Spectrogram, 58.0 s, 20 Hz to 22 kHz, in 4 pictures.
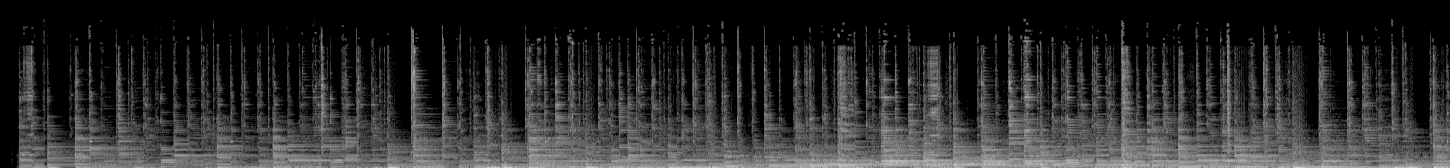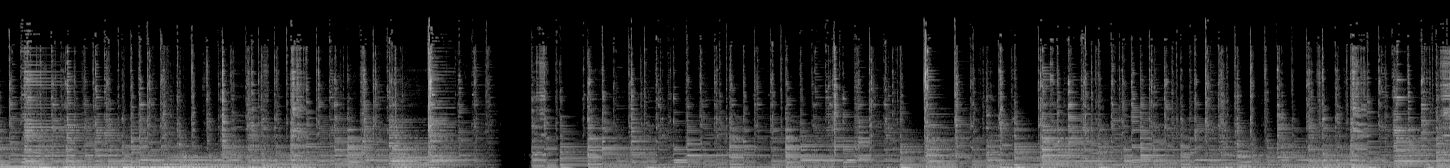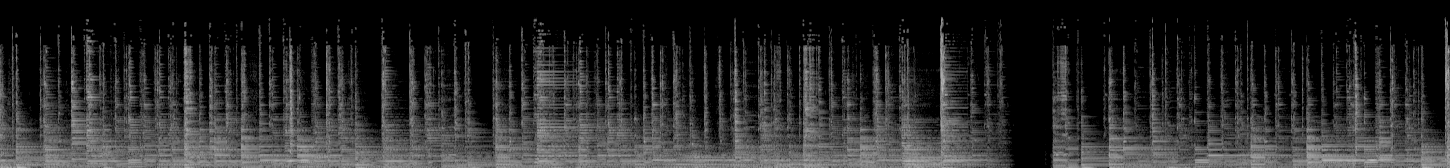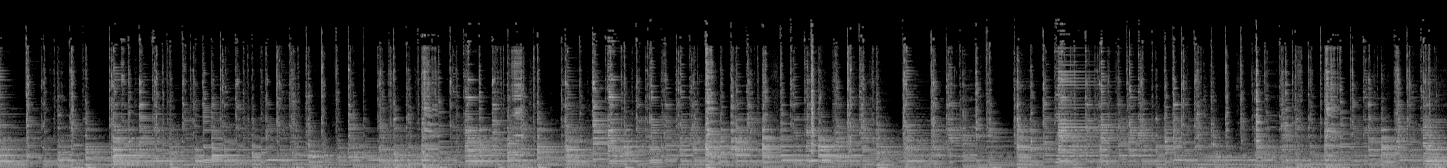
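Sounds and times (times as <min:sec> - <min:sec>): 
guitar playing with EQ adjustment: 0:00.2 - 0:57.9.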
